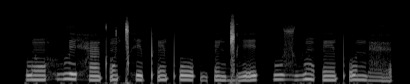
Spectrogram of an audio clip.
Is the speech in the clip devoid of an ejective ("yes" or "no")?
no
